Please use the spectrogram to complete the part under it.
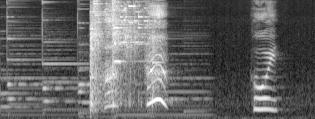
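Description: Crash of a china tea set breaking, a bright burst of shattering porcelain amid a sitcom scene, with voices and musical tones around the smash.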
